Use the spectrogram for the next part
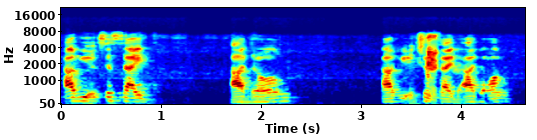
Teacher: It's going to be rising. This is a yes or no question.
